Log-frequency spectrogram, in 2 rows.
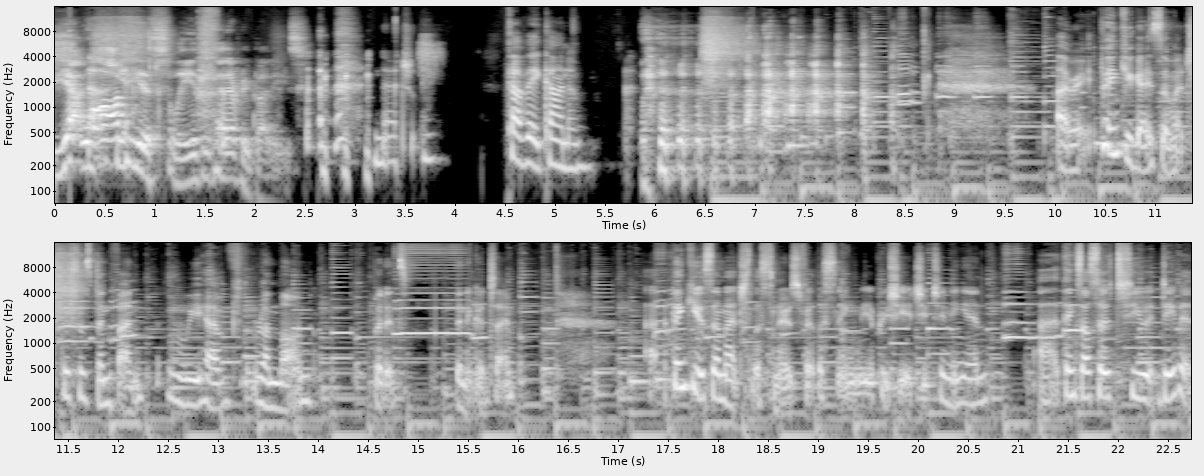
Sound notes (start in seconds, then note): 9.8 laughing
